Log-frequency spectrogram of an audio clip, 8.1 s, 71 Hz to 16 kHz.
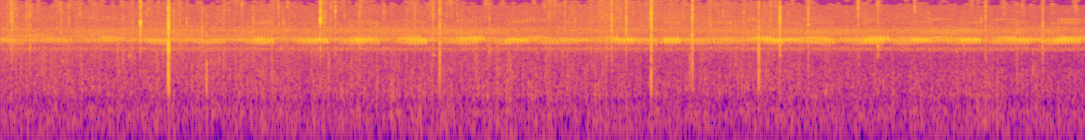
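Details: Unbroken shrill trilling of grass insects on an autumn night, punctuated by many sharp firewood cracks from a round fire-pit bonfire, one especially loud snap early on; Sennheiser MKE600 recording with low cut.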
